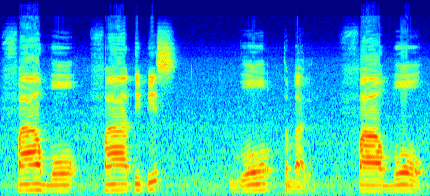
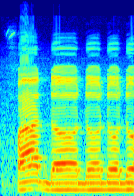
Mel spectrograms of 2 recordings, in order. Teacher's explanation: Fa harus dijaga ketipisannya, dot juga harus dijaga ketebalannya.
